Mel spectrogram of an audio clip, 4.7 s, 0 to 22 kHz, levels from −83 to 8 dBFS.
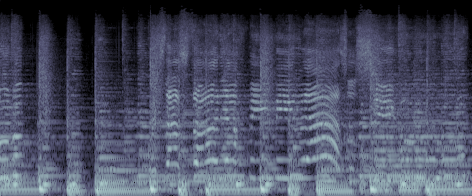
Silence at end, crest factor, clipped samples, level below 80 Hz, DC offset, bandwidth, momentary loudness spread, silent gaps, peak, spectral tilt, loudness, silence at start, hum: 0 s; 16 dB; under 0.1%; -34 dBFS; under 0.1%; 17 kHz; 4 LU; none; -4 dBFS; -5 dB/octave; -19 LUFS; 0 s; none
